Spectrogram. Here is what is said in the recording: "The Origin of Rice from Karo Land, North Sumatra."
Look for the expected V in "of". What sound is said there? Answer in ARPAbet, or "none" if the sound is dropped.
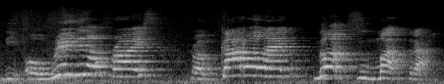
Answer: P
